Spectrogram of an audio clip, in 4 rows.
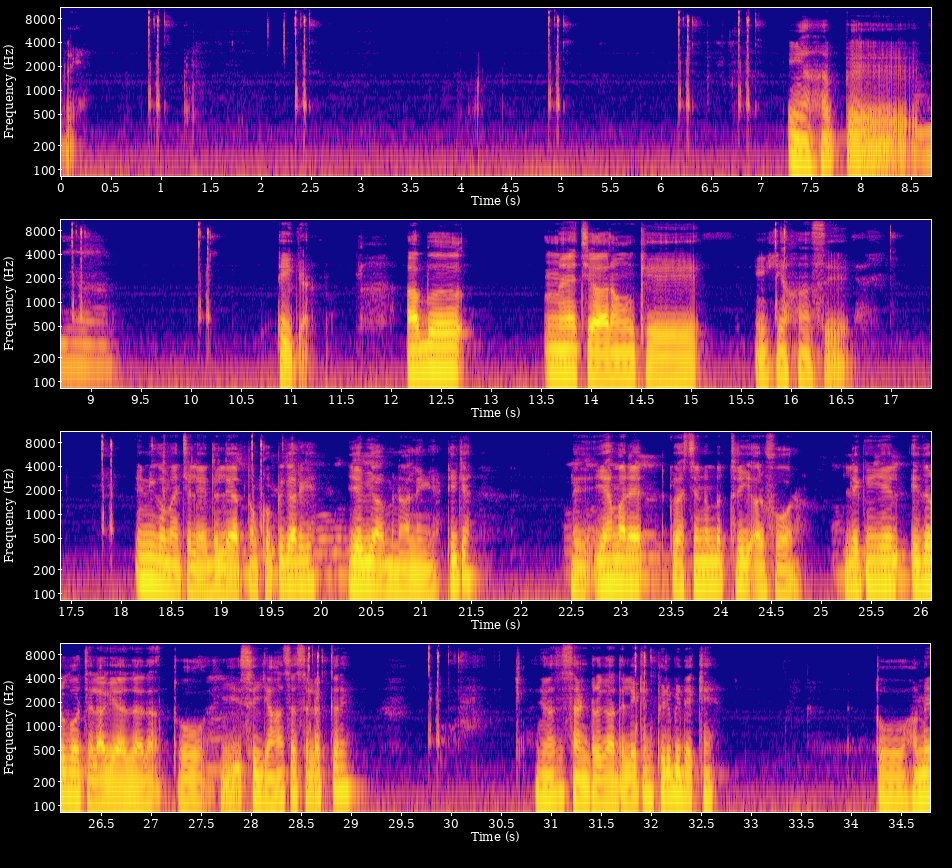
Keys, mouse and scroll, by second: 4.9 click, 15.8-17.1 drag, 17.8-18.4 ctrl+drag, 21.4 scroll down 1, 23.6 scroll up 1, 28.5 click.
